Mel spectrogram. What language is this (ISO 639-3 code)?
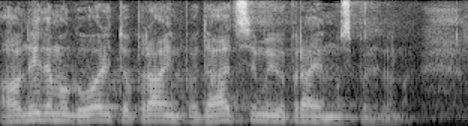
hrv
